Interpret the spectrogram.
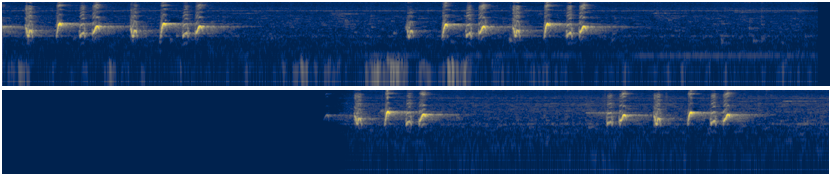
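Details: Orange-bellied flowerpecker song used to lure wild birds: clusters of three to four quick, descending chirps, repeated in bursts separated by long silent gaps, with faint low noise.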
